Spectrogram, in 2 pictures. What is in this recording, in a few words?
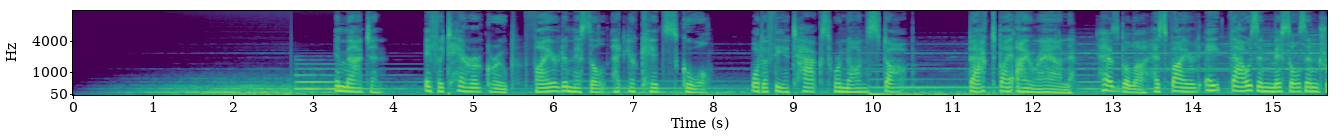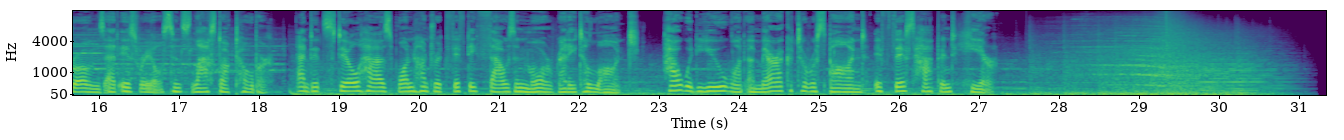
Dramatic Doom & Gloom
